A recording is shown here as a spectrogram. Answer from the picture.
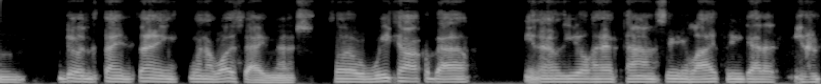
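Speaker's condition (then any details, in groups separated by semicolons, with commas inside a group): Multiple sclerosis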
